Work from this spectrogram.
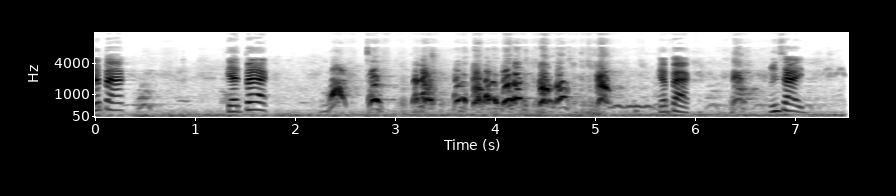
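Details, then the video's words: Yorkie named Macy in a barking battle with two neighbouring dogs; sharp, high, harmonic yaps in clusters, with brief gaps and bursts of several quick barks in a row. "Macy the Yorkie is out for a Battle of the Bark"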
